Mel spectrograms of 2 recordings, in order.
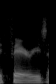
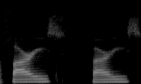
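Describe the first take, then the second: First: Faries said FAIR-eez; first pronunciation guess. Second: Faries said FAR-eez, softly tried out; alternative pronunciation. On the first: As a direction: say Faries with an "air" vowel and a buzzing z. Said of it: "would you say, I would say". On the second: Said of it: "I don't know". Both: Shown as a demonstration.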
